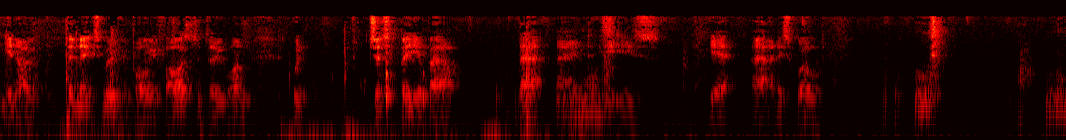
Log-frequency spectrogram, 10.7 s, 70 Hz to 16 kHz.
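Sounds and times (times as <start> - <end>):
speech: 0.0 - 9.5
dog growling and snarling while fighting with a carpet: 5.6 - 6.2, 9.0 - 9.5, 10.4 - 10.6.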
